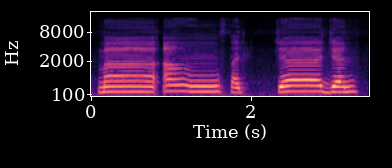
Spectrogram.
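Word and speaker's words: مَاءً ثَجَّاجًا: Di sini cirinya adalah tanwin. Tanwinnya berarti fathah tain ya. Fathah tain atau tanwin bertemu dengan huruf sa. Jadi dibacanya ma'ang sajjajan.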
